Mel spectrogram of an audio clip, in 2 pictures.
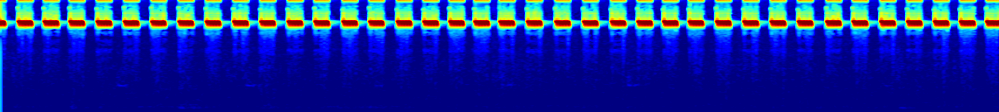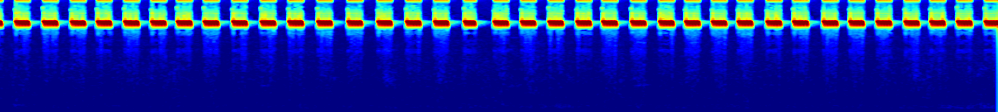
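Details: A male cricket chirps steadily, giving high, pure pulses about three or four times a second, made by rubbing its front wings together.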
